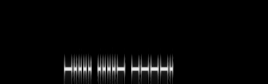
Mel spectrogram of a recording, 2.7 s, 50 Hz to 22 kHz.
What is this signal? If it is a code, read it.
Morse code, heard as a keyed tone, about 50 wpm, 700 Hz. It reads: 649
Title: Numbers - 3-Digit 50wpm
